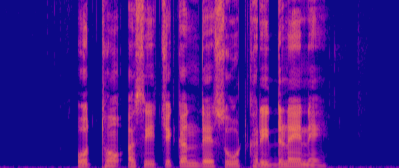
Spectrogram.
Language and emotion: Punjabi, neutral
